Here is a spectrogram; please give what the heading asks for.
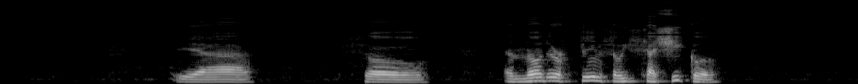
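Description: Throughout the speech, imaging from linear upsampling dulls the top and leaves faint mirrored copies around 4 to 8 kHz, fitting an 8 kHz source; unlike aliasing, nothing folds downward.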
